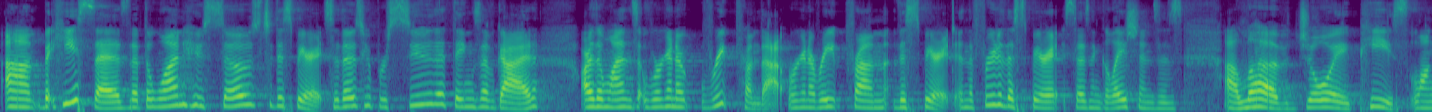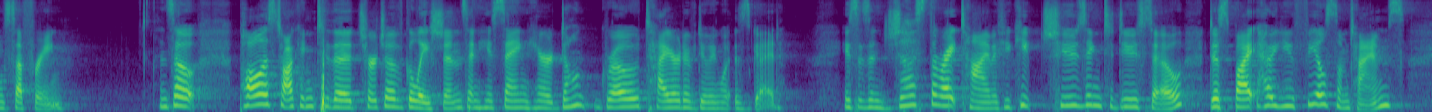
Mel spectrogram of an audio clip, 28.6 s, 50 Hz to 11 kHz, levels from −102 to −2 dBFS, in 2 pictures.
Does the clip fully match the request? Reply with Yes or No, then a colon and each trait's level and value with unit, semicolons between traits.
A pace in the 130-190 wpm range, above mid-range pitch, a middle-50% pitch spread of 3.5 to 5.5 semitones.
No: average, 200 wpm; high, 220 Hz; average, 4.2 semitones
